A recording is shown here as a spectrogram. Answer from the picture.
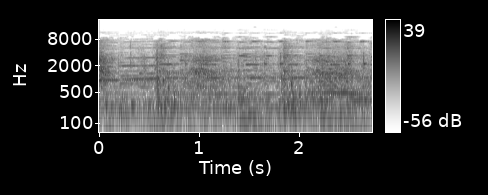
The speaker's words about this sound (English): The banging on the table of the others.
